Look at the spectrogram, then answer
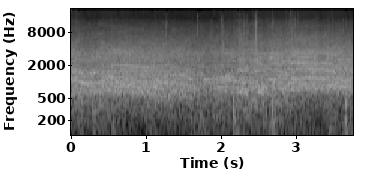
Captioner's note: audience cheers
